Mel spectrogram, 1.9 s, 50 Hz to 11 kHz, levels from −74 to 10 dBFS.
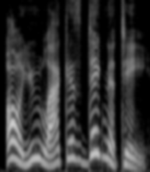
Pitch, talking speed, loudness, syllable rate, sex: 260 Hz, 160 wpm, -16 LUFS, 4.1 syllables/s, female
